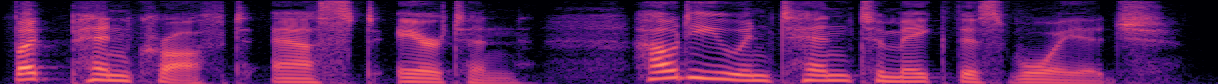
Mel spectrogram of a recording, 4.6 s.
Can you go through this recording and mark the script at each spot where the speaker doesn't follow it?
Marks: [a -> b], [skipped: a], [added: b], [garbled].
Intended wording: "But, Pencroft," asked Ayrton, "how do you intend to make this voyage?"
"But, Pencroft," asked Ayrton, "how do you intend to make this voyage?"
